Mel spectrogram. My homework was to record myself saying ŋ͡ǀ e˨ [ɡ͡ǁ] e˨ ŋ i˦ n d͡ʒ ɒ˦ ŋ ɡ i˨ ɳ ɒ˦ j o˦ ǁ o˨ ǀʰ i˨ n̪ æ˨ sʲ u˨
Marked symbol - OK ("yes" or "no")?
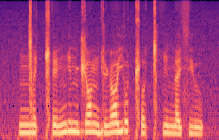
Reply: no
